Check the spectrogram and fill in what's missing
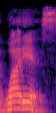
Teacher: E o T foi ligado com rarara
